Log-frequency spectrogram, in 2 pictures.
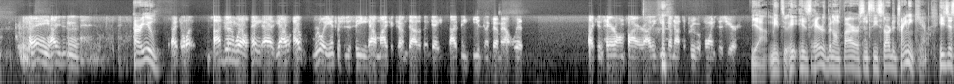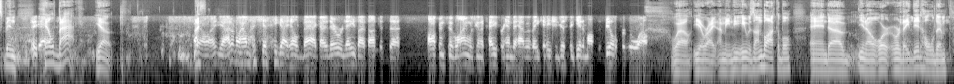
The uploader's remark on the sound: the phone lines were flooded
